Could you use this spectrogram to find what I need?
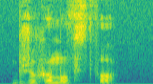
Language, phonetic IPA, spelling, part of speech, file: Polish, [ˌbʒuxɔ̃ˈmufstfɔ], brzuchomówstwo, noun, Pl-brzuchomówstwo.ogg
